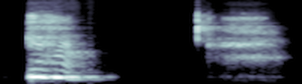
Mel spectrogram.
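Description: A woman's voice: one short, loud voiced sound, then a brief breathy sound a little over a second in, as she pauses between sentences.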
